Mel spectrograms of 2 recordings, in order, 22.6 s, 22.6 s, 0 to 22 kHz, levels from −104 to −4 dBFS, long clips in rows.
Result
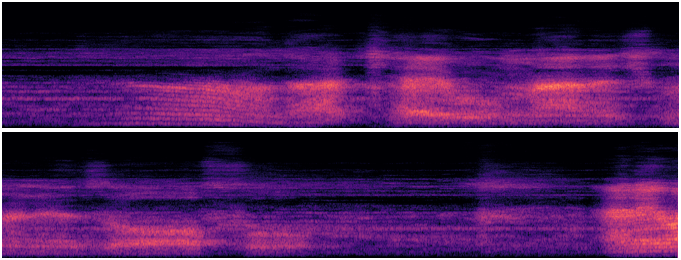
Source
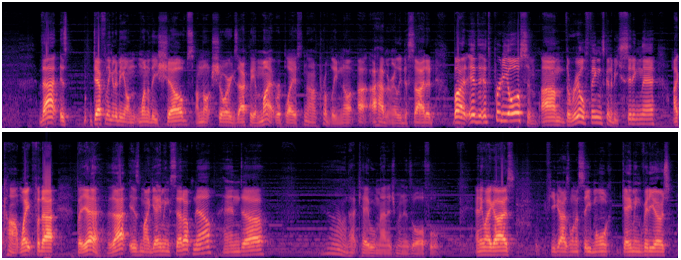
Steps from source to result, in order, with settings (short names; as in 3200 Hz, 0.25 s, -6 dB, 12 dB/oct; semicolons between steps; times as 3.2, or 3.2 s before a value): Paulstretch 7.8×, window 0.05 s, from 16.45; double band-pass 2300 Hz, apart 1.5 oct; gain +16.5 dB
